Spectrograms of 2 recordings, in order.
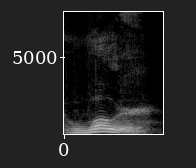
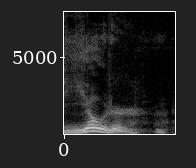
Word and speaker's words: Yoder: Well, it was my ball-thread gunner, and his name was Yoder. Well, the Germans pronounce the Y as a W.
